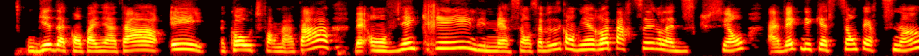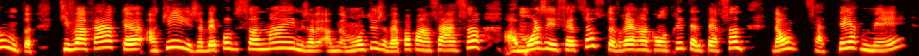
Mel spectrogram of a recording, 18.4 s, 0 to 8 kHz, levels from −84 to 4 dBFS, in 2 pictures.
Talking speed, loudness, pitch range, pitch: 180 wpm, -18 LUFS, 210-285 Hz, 240 Hz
